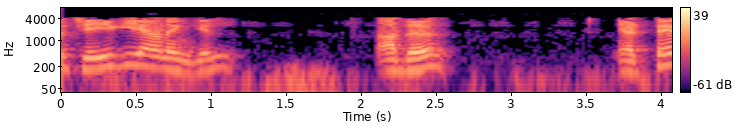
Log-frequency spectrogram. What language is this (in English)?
Malayalam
